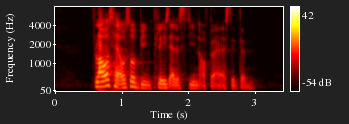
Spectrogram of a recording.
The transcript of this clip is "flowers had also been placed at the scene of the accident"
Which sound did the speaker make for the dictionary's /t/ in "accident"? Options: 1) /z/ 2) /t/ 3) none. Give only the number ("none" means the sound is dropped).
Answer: 3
